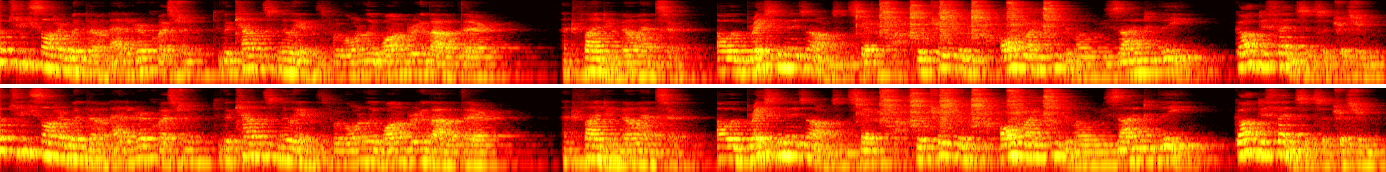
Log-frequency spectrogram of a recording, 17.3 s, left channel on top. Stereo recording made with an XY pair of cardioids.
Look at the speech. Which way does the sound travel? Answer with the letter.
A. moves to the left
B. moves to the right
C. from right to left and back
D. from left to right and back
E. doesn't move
B.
